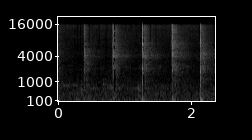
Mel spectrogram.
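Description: Sharp, evenly spaced clicks or knocks, a little over two a second, in a steady rhythm.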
